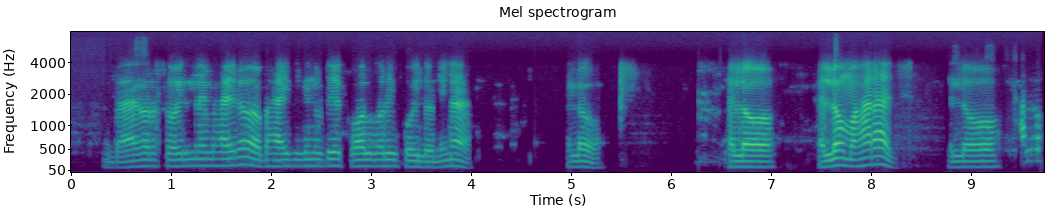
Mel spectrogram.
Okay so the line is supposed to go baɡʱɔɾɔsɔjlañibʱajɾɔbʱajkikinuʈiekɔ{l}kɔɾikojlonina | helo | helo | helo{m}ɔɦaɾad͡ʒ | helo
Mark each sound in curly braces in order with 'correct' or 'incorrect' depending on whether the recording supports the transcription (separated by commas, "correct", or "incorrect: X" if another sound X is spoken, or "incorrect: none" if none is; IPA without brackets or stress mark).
correct, correct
